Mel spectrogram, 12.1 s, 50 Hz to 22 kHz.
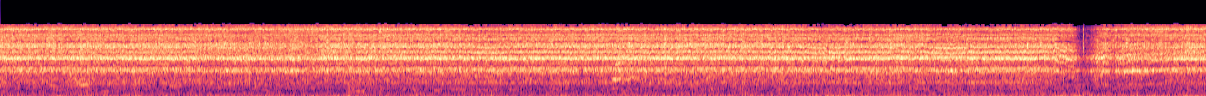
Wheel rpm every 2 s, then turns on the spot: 160, 160, 160, 160, 160, 120.
none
